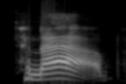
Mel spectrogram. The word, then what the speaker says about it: Kanab: stool hudo trail near canab Utah and we're canab Utah you have to pronounce it the right way and we're heading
